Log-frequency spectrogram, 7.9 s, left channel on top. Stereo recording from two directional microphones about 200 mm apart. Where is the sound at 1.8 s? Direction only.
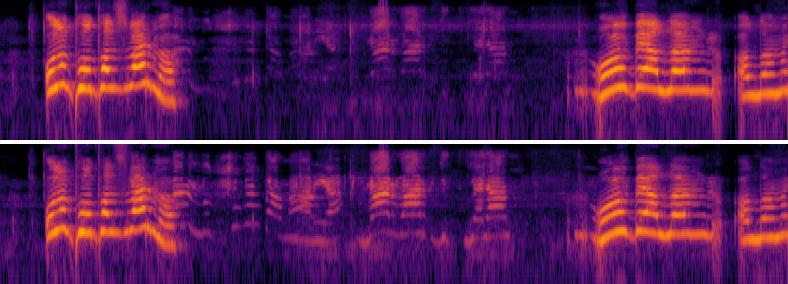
45° right (ahead or behind).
